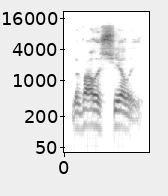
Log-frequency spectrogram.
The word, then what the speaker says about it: Dvalishvili: Dvalishvili.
